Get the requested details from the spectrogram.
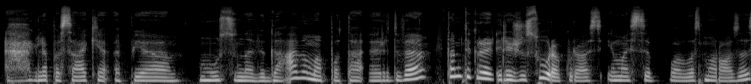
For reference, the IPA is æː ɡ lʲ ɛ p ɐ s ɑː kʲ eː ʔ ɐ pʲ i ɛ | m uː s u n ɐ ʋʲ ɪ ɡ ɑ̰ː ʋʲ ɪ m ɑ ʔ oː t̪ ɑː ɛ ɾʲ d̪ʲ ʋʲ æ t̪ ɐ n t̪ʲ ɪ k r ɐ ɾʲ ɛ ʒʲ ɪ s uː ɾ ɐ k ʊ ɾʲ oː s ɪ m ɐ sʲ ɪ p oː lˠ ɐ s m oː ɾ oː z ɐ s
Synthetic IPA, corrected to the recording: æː ɡ lʲ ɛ p ɐ s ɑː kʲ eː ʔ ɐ pʲ i ɛ | m uː s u n ɐ ʋʲ ɪ ɡ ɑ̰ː ʋʲ ɪ m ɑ p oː t̪ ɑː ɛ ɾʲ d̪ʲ ʋʲ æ t̪ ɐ m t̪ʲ ɪ k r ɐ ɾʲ ɛ ʒʲ ɪ s uː ɾ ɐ k ʊ ɾʲ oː s ɪ m ɐ sʲ ɪ p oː lˠ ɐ s m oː ɾ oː z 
